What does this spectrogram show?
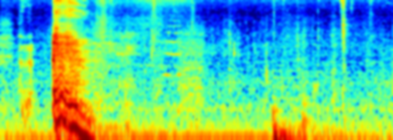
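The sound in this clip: A single rough throat clearing bursts out early and loud, then fades into quiet with a couple of faint, brief noises after it.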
